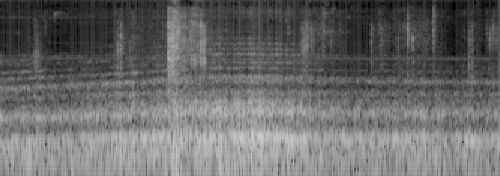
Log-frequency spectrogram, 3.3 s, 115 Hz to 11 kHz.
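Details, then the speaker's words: Atwood/Dometic RV water heater in a 27-ft Class C RV, lighting normally: a soft rushing whoosh of propane swells as the gas valve opens, with the igniter ticking as it sparks to light the flame. "You'll definitely be able to hear both of those things. You can hear like a whooshing sound of the propane, and then you can hear the igniter starting to spark."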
